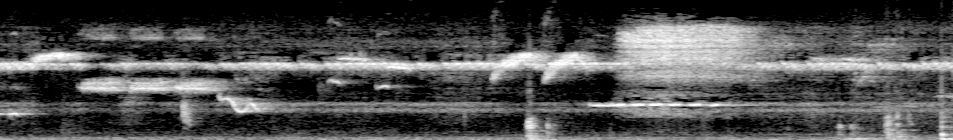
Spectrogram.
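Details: Sunda robin's chattering lure song for thrushes: high sustained whistles, brief slurred notes and a loud buzzy high burst, punctuated by sharp clicks.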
